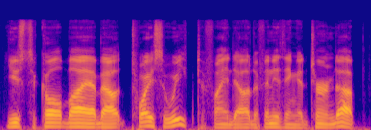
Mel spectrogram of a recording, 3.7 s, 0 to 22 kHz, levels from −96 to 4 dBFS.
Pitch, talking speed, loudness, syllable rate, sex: 100 Hz, 260 wpm, -17 LUFS, 6.1 syllables/s, male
